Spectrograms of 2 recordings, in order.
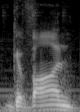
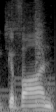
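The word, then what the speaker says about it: Givon: public with his name, Gavon Busby. It's G-I-V-O-N, I hope I'm pronouncing it the right way. Gavon Busby.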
